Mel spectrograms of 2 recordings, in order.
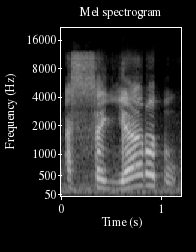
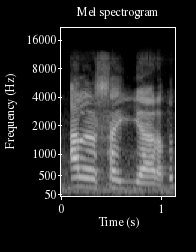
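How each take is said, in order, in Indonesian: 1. Bunyi l menyatu menjadi bunyi s yang dobel. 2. Bunyi l diucapkan sebelum s.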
